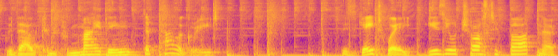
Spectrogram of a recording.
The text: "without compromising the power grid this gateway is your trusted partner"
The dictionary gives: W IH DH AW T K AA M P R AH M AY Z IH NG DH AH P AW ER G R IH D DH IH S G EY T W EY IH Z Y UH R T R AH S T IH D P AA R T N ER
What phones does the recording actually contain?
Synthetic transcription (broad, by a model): W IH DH AW T K AA M P R AH M AY Z IH NG DH AH P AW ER G R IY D DH IH S G EY T W EY IH Z Y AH R T R AH S T IH D P AA R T N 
